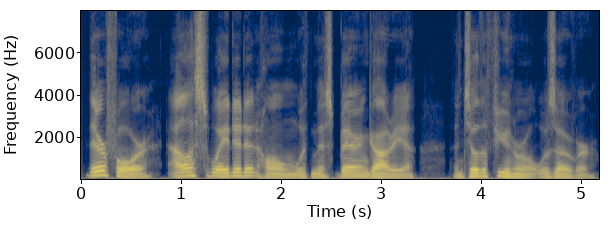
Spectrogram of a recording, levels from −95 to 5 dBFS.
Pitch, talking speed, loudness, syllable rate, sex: 140 Hz, 150 wpm, -16 LUFS, 5.6 syllables/s, male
